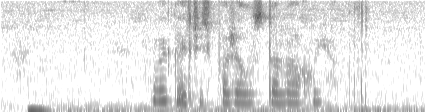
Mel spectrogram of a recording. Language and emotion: Russian, sad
